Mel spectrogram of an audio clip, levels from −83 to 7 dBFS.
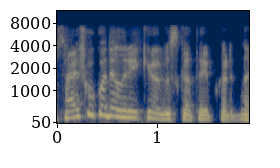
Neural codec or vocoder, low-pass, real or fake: none; 7.2 kHz; real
